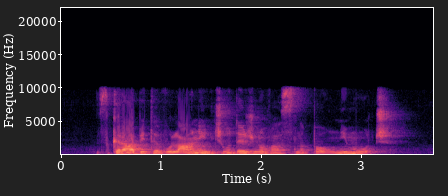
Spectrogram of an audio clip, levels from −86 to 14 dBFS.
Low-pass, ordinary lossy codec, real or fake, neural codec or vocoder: 9.9 kHz; none; real; none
